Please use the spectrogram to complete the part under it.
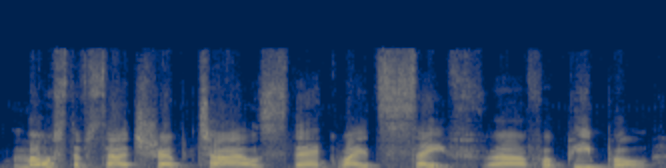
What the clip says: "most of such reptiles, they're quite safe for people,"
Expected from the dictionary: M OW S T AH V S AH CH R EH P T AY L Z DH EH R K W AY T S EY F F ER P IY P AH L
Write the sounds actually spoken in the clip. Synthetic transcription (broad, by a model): M OW S T AH V S AH CH R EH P T AY L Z DH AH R K W AY T S EY F F ER P IY P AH L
